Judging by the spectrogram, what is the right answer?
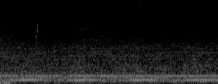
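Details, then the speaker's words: Konica Minolta copier running a copy job: steady thin squeal at constant pitch from inside the machine, with low-pitched and high quick-pitched squeaks that come and go and grow louder. "Oh, I heard that squeak. Good. Oh, just like that. Not a good sound, folks. Not a good sound."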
